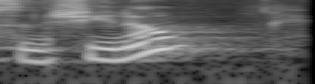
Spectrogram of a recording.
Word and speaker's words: Soncino: I noticed that you're pronouncing it Soncino. I know, that's the correct Italian name. And not Soncino. Yeah. Soncino is the Soncino is the Americanized way of doing it.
